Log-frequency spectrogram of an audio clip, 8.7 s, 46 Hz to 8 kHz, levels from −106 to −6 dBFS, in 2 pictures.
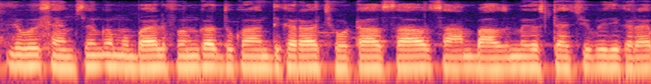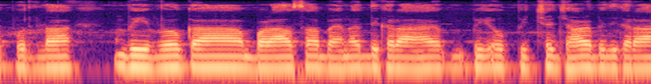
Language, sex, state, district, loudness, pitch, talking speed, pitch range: Hindi, male, Punjab, Kapurthala, -17 LUFS, 130 Hz, 220 wpm, 125-130 Hz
